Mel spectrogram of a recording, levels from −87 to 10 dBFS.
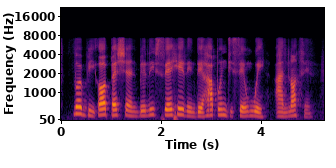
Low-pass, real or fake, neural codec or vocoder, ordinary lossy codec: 7.2 kHz; fake; codec, 16 kHz, about 1 kbps, DyCAST, with the encoder's durations; none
